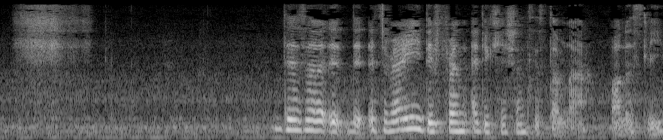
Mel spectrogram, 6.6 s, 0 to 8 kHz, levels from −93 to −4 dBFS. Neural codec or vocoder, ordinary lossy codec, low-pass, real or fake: vocoder, 44.1 kHz, 128 mel bands every 512 samples, BigVGAN v2; MP3, 32 kbps; 7.2 kHz; fake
